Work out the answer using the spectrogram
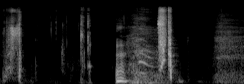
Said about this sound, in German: ich muss dir sagen, du musst dein Kaugummi mal ausspucken, bevor wir jetzt hier aufnehmen. Am Rumschmatzern.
